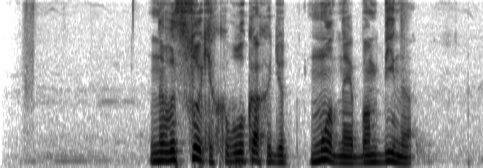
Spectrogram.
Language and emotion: Russian, neutral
